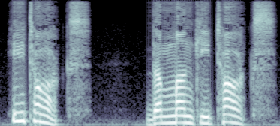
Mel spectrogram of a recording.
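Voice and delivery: can't believe her eyes; stunned disbelief. Acted. Lynn staring at the talking chimp, stunned.

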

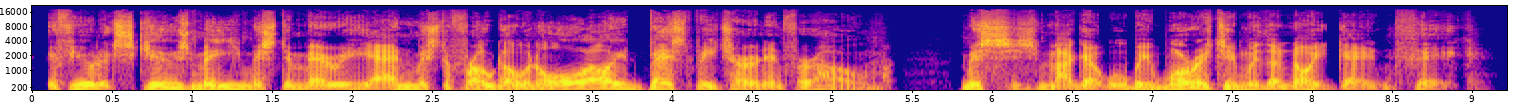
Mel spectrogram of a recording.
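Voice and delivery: loud, high rustic farmer voice; gruff old farmer. A narrator's reading. Farmer explaining to Merry before heading home, loud and rustic. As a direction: grumble kindly, eager to get home.

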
